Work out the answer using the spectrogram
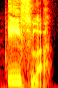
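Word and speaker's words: Islah: that's off the new project right yeah it's pronounced isla Isla what does Isla mean it means to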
